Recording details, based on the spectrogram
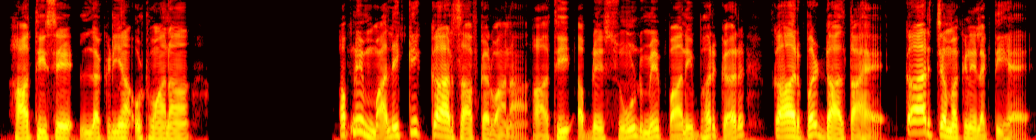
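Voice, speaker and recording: Animated male storyteller, close dry sound. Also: mid-range voice, no room sound. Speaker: narrator. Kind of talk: animated scripted folk-tale narration.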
